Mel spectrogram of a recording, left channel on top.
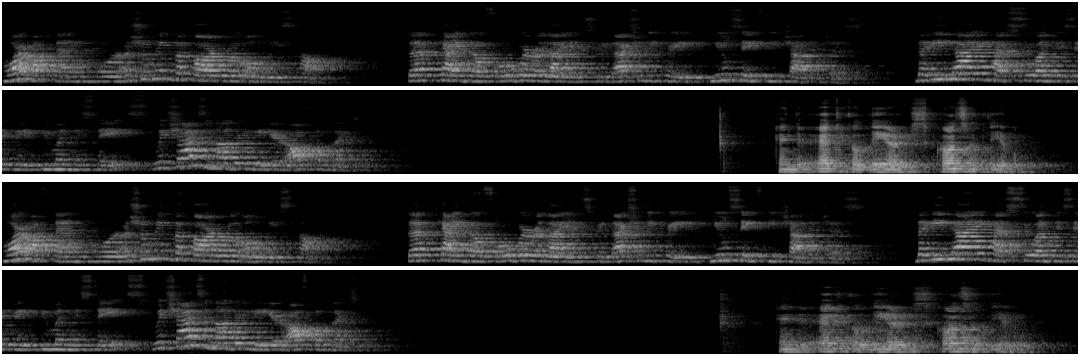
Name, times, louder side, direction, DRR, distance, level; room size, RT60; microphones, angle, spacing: voice 1, 0.0-3.1 4.1-8.4 9.1-11.9 12.3-14.2, right 1 dB, 45° right, -3 dB, 0.5 m, -32 dB
voice 2, 18.5-20.9, left 4 dB, 80° left, 4 dB, 0.3 m, -29 dB
2.8 x 2.3 x 2.3 m, 1.3 s
head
